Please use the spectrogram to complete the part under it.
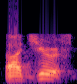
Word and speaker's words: Durif: Juriff, D-U-R-I-F.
